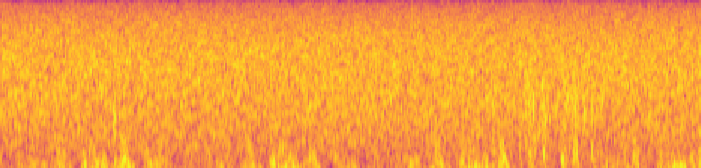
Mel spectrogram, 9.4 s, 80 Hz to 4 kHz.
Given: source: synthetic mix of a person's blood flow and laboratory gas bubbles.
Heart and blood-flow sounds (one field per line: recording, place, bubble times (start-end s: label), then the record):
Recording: Doppler ultrasound of blood flow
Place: precordium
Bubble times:
6.88-7.31 s: bubbles
7.44-7.96 s: bubbles
From the record:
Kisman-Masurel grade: 213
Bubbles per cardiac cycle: several, 3 to 8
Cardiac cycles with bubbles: 1 to 10%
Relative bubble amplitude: loud (0.450 to 0.775)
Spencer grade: 1 (occasional bubble signal discernible with the cardiac motion signal, with majority of cardiac periods free of bubbles)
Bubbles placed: anywhere in the cardiac cycle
